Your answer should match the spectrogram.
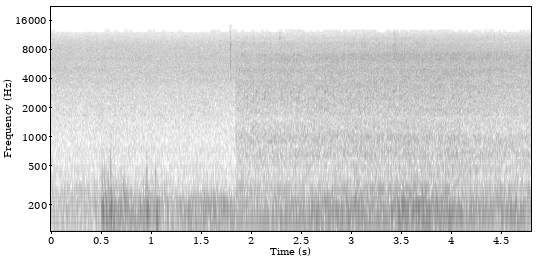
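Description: A deep, continuous rocket engine roar rumbles steadily with a broad rushing hiss on top as a rocket lifts off carrying Scott Tingle, Anton Shkaplerov and Noroshihi Kanai to the International Space Station, growing slightly fuller partway through and holding loud to the end, with no voices.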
